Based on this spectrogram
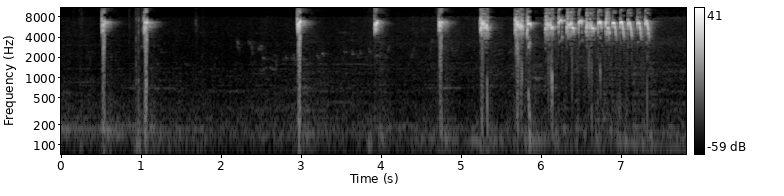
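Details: Male sunbird singing as a lure to rouse untrained birds: widely spaced piercing chips that speed up and run into a rapid high chattering trill near the end, over faint low hum.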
